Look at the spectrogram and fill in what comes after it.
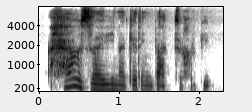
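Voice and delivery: low undertone. Role-playing character turning to his brother with a question, lowered voice. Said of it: "Just lowering my voice down".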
